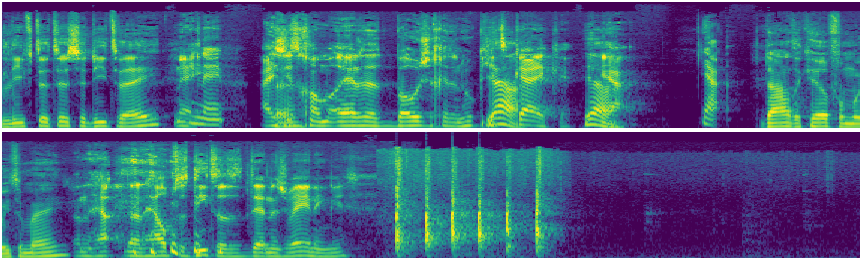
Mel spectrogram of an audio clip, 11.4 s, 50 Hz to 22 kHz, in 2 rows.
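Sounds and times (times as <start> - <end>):
speech: 0.0 - 8.2
laughter: 6.3 - 7.4
knocking on a door: 8.3 - 9.5.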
